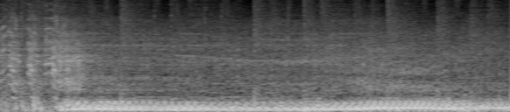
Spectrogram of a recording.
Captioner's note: motor cycle engine grumbling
